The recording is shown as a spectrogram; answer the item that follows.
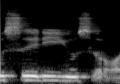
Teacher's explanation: دونوں سین پر سیٹی کی آواز آئے گی، قلقلہ نہیں ہوگا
